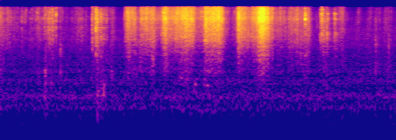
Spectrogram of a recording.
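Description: Packaging rustling and crinkling in irregular bursts as a boxed studio microphone kit is unpacked by hand, loudest about four seconds in.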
